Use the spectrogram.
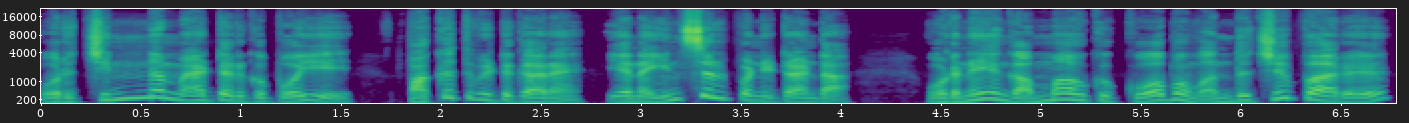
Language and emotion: Tamil, sad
